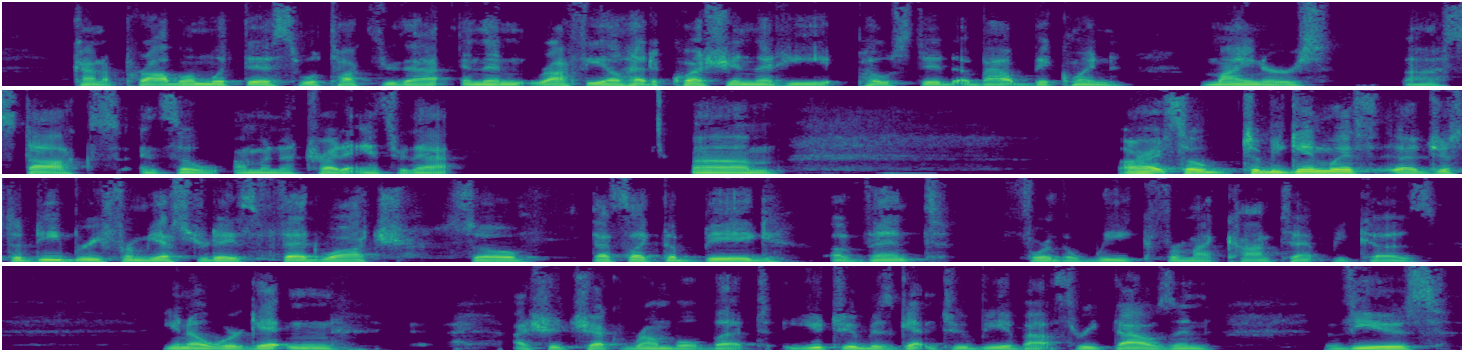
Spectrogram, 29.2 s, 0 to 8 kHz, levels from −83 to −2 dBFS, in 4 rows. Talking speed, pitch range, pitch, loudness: 160 wpm, 90-115 Hz, 100 Hz, -25 LUFS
